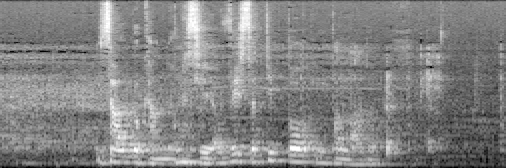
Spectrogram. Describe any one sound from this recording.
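Two young men talk with animation close to a microphone.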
